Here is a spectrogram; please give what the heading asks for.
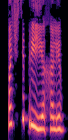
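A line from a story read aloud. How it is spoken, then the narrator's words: Joyful. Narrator (Russian): радостно сообщила Стесси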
